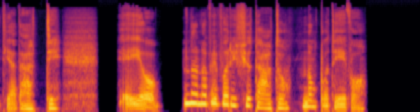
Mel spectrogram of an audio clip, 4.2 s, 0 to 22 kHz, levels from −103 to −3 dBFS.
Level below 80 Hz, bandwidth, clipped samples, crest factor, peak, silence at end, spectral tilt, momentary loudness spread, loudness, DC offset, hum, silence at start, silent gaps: -46 dBFS; 19.5 kHz; under 0.1%; 14 dB; -4 dBFS; 0.55 s; -5.5 dB/octave; 11 LU; -19 LUFS; under 0.1%; none; 0.05 s; none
